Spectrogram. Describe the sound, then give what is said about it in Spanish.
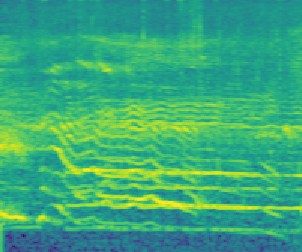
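A woman crying, an angry and upset mother, in long drawn-out wails with strong harmonics that slide downward in pitch, loud and continuous with no pause between them. “Nuestra mamá está enojada. Y está llorando.”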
